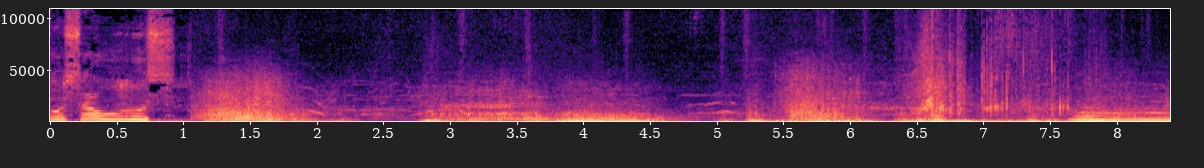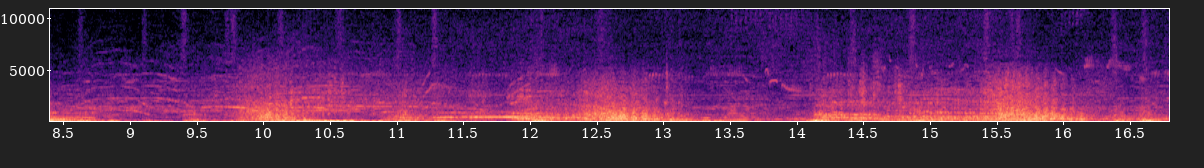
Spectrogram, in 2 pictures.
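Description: A large creature bellows and grunts loudly.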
